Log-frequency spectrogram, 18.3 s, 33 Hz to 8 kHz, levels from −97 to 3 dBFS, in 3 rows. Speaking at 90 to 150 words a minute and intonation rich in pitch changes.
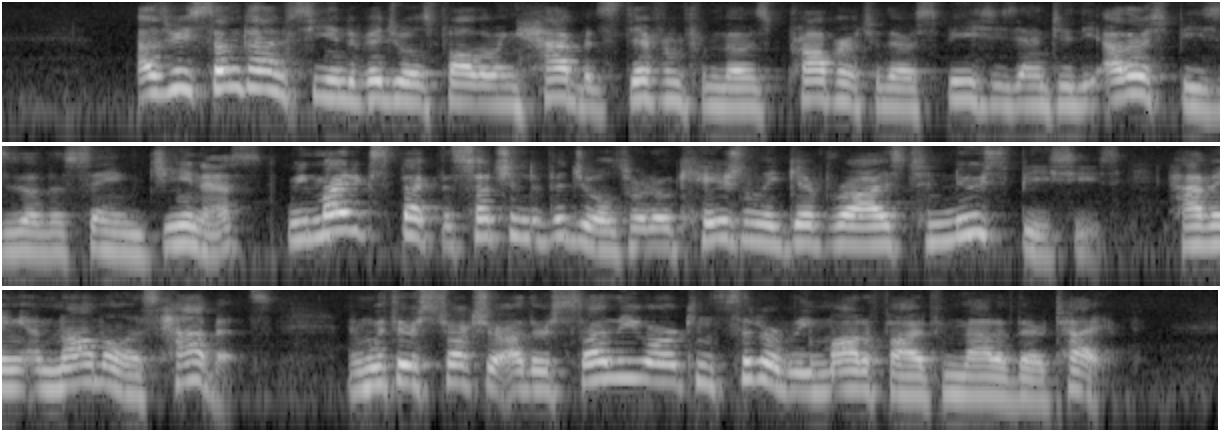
No: average, 175 wpm; wide, 6.5 semitones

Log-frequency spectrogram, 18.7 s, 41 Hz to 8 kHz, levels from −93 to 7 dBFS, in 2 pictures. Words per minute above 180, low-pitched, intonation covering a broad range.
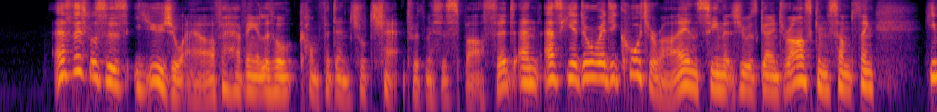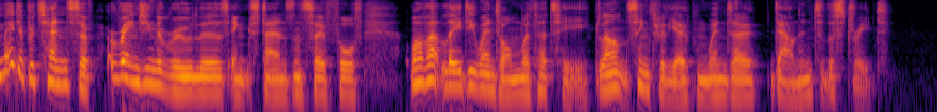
Yes: average, 200 wpm; low, 125 Hz; wide, 8.4 semitones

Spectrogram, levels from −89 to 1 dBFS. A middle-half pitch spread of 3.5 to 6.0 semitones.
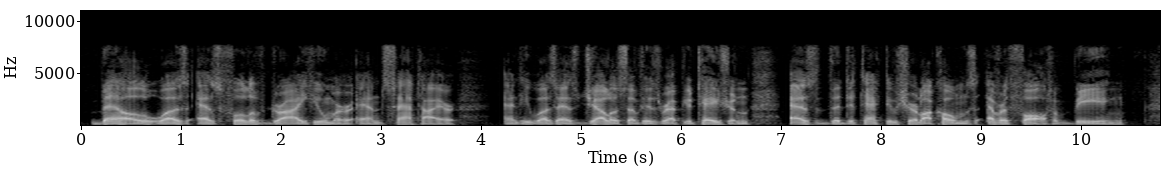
Yes: average, 4.2 semitones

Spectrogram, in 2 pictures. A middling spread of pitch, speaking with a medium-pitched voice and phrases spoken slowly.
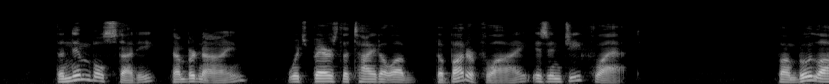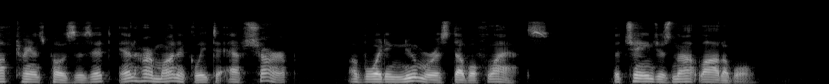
No: average, 4.2 semitones; low, 125 Hz; slow, 120 wpm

